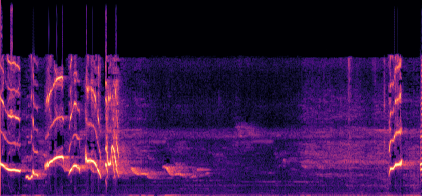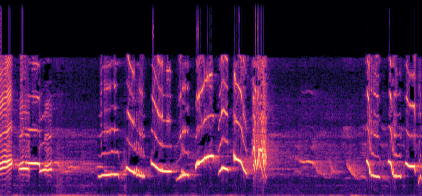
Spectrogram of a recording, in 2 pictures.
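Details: Lure song of kacer, the oriental magpie-robin, meant to trigger other birds: an opening flurry of rapid whistles, a quiet gap with low hum, then long loud runs of sharp, repeated slurred whistled notes.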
